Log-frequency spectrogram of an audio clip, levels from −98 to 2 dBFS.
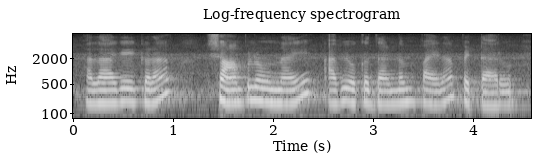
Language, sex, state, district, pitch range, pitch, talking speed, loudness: Telugu, female, Telangana, Mahabubabad, 180-210 Hz, 185 Hz, 120 wpm, -20 LUFS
